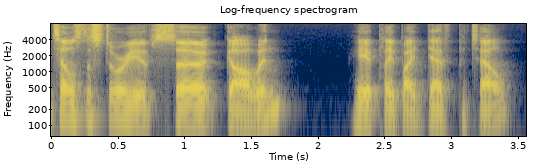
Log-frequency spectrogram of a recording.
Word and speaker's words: Gawain: read it as as go win gawain but in the movie they pronounce it garwin well okay yeah garwin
